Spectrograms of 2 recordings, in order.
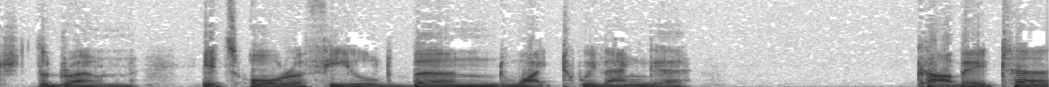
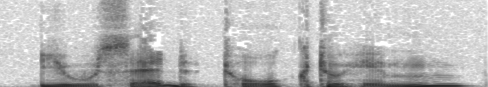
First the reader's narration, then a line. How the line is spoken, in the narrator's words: rumbled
